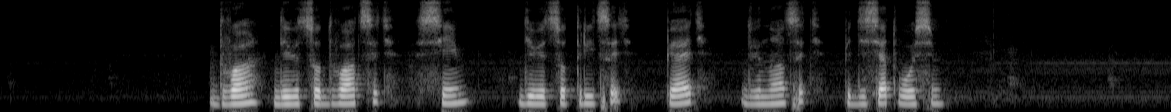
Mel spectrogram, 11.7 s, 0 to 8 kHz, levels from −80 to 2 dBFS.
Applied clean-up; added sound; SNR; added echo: none; none; none; none.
